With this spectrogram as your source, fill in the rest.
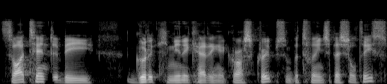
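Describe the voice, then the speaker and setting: With an Australian accent, a man talks at a fairly quick pace in a bright, sharp tone, his fairly low pitch held to a fairly even intonation, the sound dry and close with no echo. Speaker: network engineer. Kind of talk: interview.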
